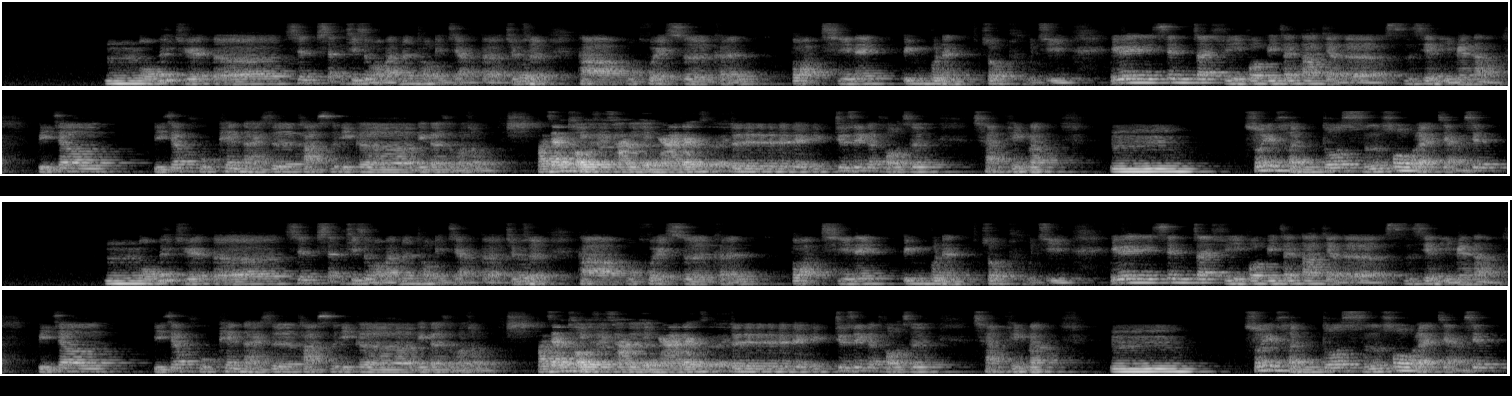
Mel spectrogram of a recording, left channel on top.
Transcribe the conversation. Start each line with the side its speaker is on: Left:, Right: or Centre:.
Right: 嗯，我会觉得现在其实我蛮认同你讲的，就是它不会是可能短期内并不能做普及，
Left: 嗯，
Right: 因为现在虚拟货币在大家的视线里面呢、比较比较普遍的还是它是一个一个怎么说，
Left: 好像投资产品啊这样子而已。
Right: 一个一个个，对对对对对对，就是一个投资产品了。嗯，所以很多时候来讲，先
